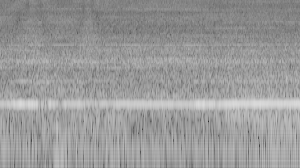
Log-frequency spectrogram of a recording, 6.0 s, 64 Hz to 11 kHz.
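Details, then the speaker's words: Curb-find old Bissell PowerForce Bagless 6594 upright vacuum, first switch-on before refurbishing; steady even high whine, smooth airflow, no rattle or grinding, bearings okay, fan balanced: old motor, not like new but passable. "Okay, so motor's not, it doesn't sound brand new or anything, but for a old bagless Bissell motor, that is perfectly passable."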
